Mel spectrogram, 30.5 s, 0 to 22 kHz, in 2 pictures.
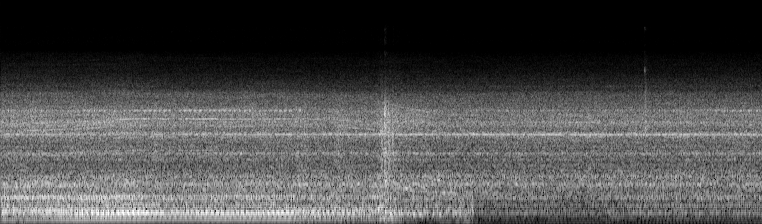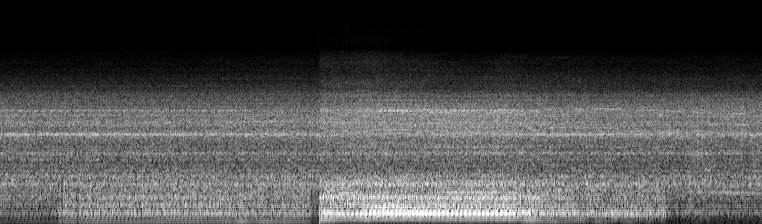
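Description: Ursus CitySmile 12LFD city bus, heard inside the cabin: its Cummins ISB6.7 six-cylinder diesel, driving through a Voith automatic gearbox, runs steadily and then drops to a quieter idle about a third of the way in, with a brief click as it does. About two-thirds of the way in the engine suddenly pulls hard again for a few seconds under acceleration, then eases off.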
